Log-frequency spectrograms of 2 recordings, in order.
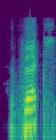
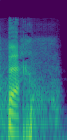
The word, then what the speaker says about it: Vex: Huns the dark hallway Vex is also how you pronounce Vex by the way not veex not veex not F not vix or VI or crazy YouTube people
